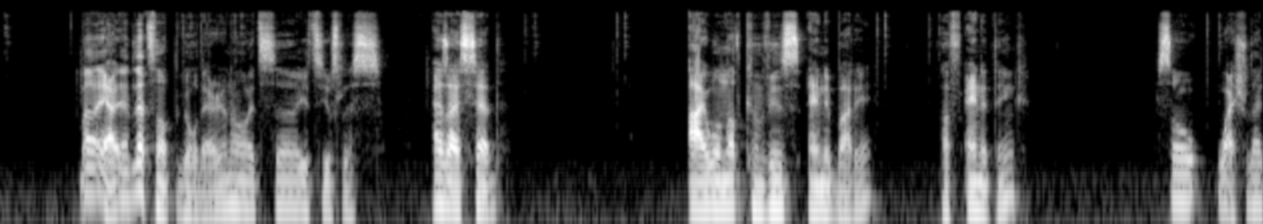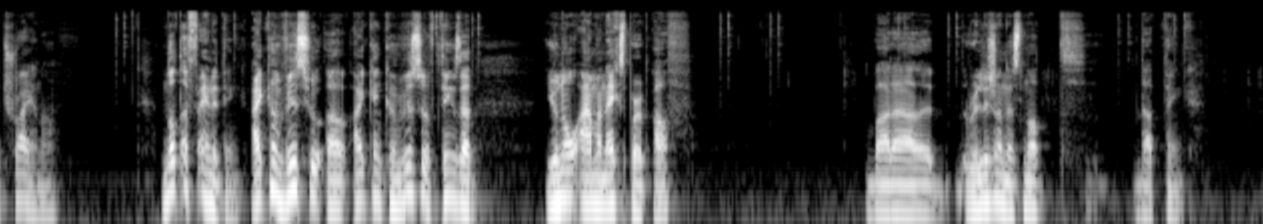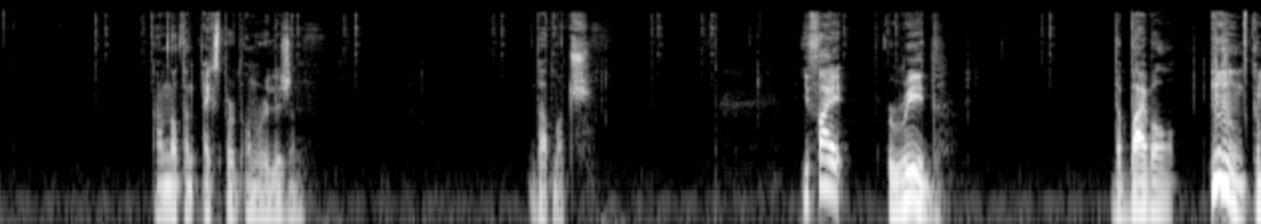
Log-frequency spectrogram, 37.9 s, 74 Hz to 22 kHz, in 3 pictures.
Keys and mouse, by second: 0.6 g, 4.0 e, 6.0 click, 6.8 g, 8.3 middle click, 9.1 click, 9.2-21.9 middle drag, 10.0 e, 12.6 s, 15.7 f, 18.0 e, 20.9 g, 21.9 click, 22.8 e, 24.2 click, 24.9 g, 25.3-28.5 middle drag, 27.3 e, 28.5 click, 28.6-30.5 middle drag, 29.2 g, 30.5 click, 30.6-32.1 middle drag, 31.0 e, 32.1 click, 32.2 middle click, 32.6 g, 33.9 click, 34.7 e, 36.2 s, 36.4-37.8 middle drag.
